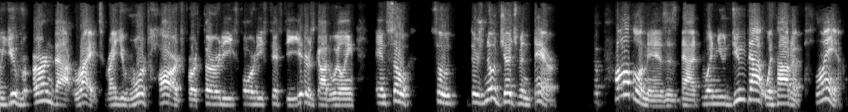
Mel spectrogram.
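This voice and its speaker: A man hosting a webinar on practice planning, talking loosely and conversationally, with frequent fillers and repeated words. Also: a little high. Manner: rambling, repeats words and uses many fillers. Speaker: webinar host, healthcare lawyer. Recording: dull lo-fi webinar audio.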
